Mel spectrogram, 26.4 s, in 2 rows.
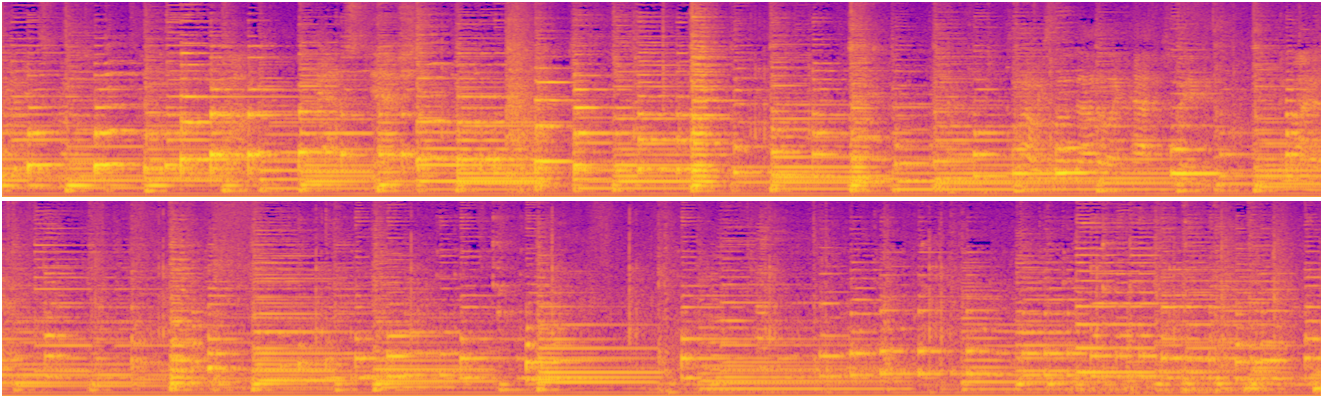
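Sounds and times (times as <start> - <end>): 
blues duet: 0.0 - 26.3.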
